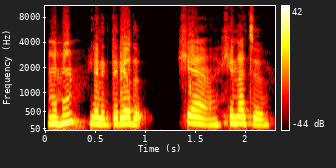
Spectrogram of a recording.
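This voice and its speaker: A woman's voice: fairly low pitch, steady tone, moderate pace, dark tone, dry recording, lightly acted. A woman voicing a cocky, stubborn young man in a cartoon, teasing and insistent. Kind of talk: cartoon voice acting.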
